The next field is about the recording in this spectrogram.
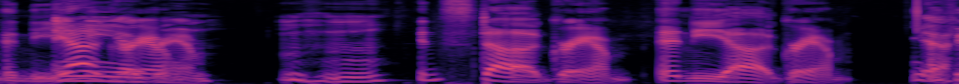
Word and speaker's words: Enneagram: It's Enneagrams. Did I say it right? – Did you say Enneagrams? – No, I didn't.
